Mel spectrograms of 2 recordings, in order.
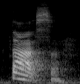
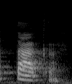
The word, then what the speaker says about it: taça: no início das palavras por exemplo taça se eu não tivesse cedilha aí a palavra fica taca então eu coloco a cedilha para representar o som de ss e ficar minha palavra correta taça outro exemplo caçapa Então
